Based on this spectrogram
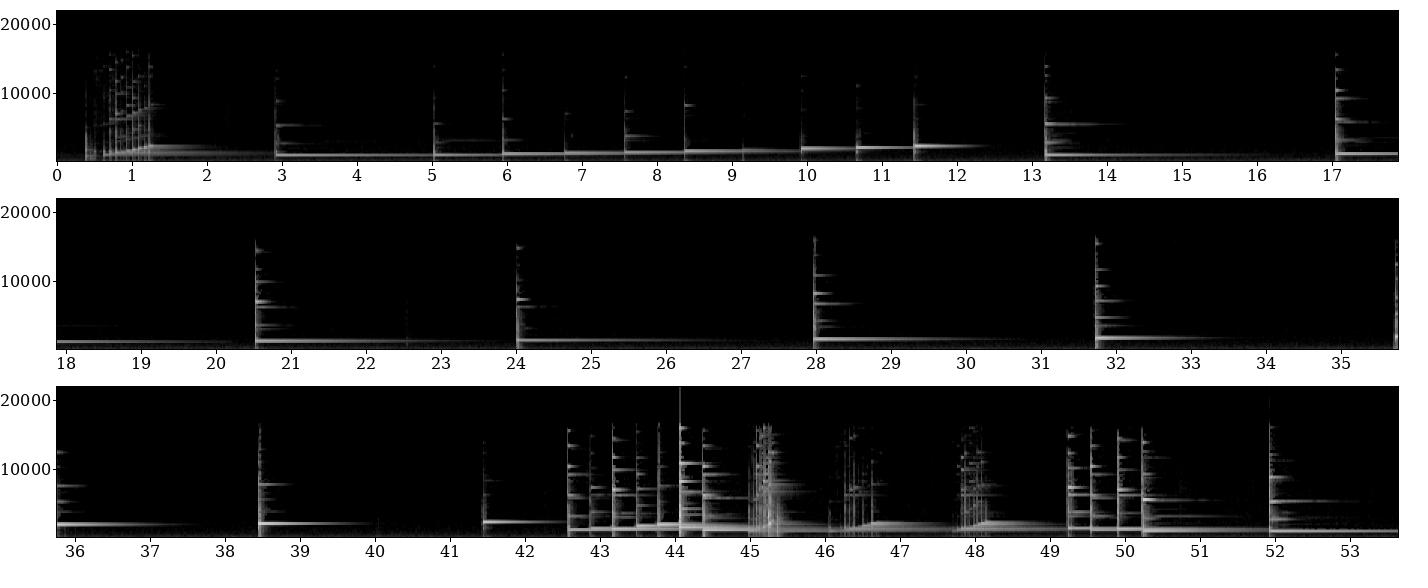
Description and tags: A children's glockenspiel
